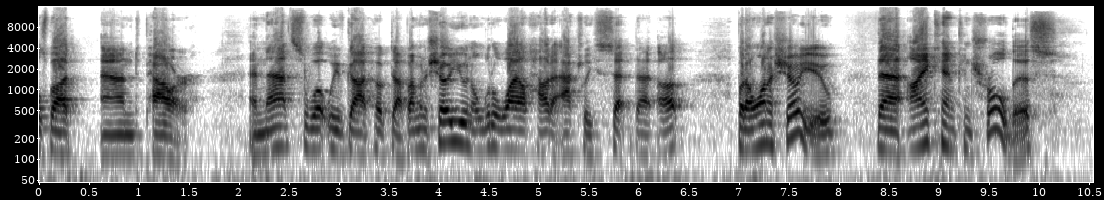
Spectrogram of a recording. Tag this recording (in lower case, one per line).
speech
